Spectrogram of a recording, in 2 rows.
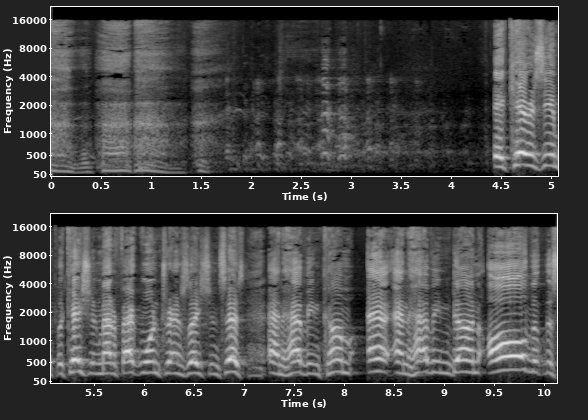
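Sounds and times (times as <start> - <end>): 
man's voice imitating heavy breathing with gasping exhales and panting: 0.0 - 1.8
speech: 0.4 - 1.3, 4.5 - 10.1
laughter: 1.4 - 4.2.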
